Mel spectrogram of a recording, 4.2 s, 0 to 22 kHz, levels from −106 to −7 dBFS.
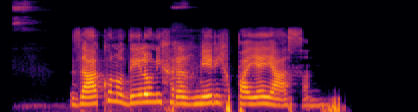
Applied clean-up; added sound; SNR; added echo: neural mask model Resemble Enhance denoiser.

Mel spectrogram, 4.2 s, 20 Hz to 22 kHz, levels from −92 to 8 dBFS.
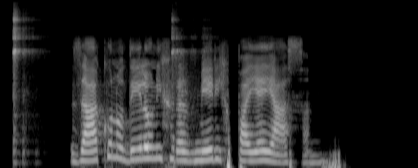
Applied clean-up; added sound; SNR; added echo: neural mask model RNNoise.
